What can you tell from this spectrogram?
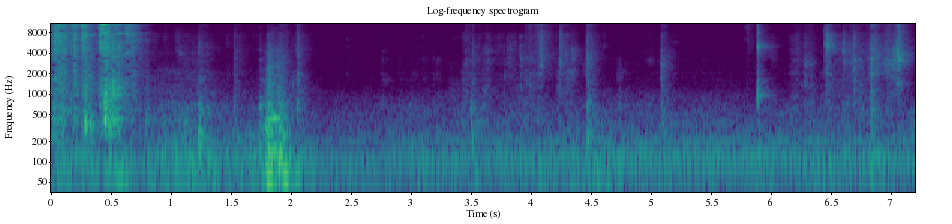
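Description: Kitchen handling noises as butter is added to a pot of milk: a crackly rustle of the butter's foil wrapper at the start and a thump about two seconds in, then a few faint light taps over a steady low hum.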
